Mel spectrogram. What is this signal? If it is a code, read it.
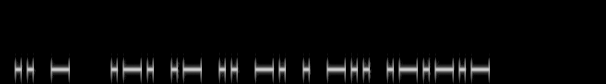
Morse code, heard as a keyed tone, about 20 wpm, 700 Hz. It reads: IT RAINED.
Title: Sentences with 3-Word Phrases - 20wpm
